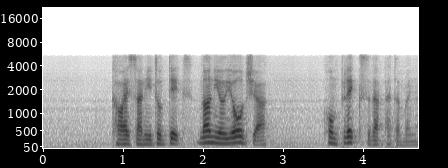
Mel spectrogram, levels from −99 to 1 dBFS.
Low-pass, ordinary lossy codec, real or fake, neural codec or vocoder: 5.4 kHz; none; fake; codec, 16 kHz, 0.2 kbps, FocalCodec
